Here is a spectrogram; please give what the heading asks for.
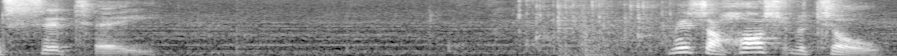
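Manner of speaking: hammed-up British accent, mate and innit. Gamer joking about bloody monsters in a hospital, mock British accent. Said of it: "It's a wicked accent, mate, innit?".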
